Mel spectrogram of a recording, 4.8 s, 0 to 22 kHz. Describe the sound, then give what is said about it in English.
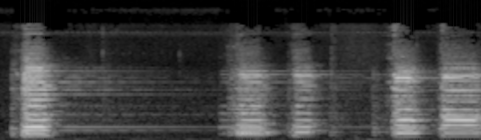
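A distorted electric guitar chord from a Les Paul with humbucker pickups rings out and sustains for nearly two seconds, followed by four more loud, gritty chord stabs in an uneven rhythm, played through a small 1- to 5-watt tube amp made in China, with no talking. “It comes out of China, but it's a little, like, 5-watt, 1-watt tube amp. And these humbuckers make this thing scream.”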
